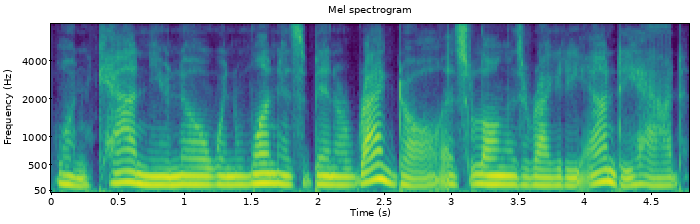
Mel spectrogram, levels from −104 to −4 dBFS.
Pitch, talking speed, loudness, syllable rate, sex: 155 Hz, 215 wpm, -16 LUFS, 4.7 syllables/s, female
